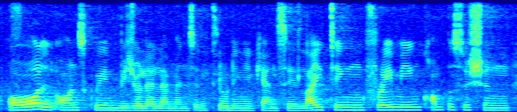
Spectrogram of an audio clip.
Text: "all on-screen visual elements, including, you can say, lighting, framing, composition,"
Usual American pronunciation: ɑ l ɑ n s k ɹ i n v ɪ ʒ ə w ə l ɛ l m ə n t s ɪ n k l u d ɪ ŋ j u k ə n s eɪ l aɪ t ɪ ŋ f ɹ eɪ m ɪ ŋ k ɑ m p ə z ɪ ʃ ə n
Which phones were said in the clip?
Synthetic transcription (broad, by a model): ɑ l ɑ n s k ɹ i n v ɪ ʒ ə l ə l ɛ m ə n t s ɪ n k l u d ɪ ŋ j u k ə n s eɪ l aɪ t ɪ ŋ f ɹ eɪ m ɪ ŋ k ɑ m p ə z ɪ ʃ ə n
